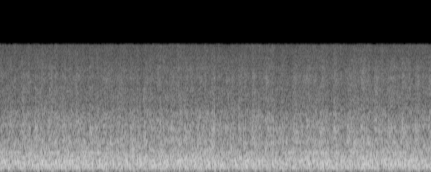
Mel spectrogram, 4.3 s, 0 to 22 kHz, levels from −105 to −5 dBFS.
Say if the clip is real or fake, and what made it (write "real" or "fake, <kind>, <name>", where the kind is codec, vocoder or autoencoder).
fake, autoencoder, DAC-VAE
